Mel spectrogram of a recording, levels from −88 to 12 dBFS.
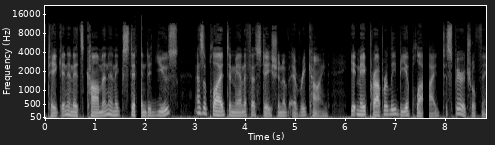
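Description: At 1.80 s and again at 7.55 s the speech drops into silence for about 130 ms and 137 ms: a gap at a join of encoded pieces, where leading encoder delay and final-frame padding were never trimmed. Edges are smeared by the codec, and speech resumes where it stopped.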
